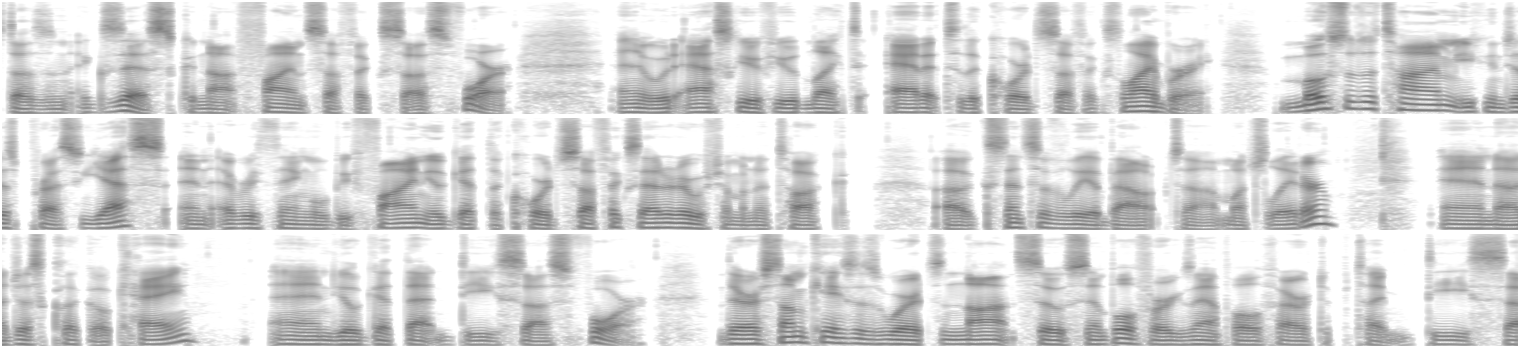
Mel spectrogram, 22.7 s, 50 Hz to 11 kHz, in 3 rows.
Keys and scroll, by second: 20.4 space, 21.4-22.5 typing.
